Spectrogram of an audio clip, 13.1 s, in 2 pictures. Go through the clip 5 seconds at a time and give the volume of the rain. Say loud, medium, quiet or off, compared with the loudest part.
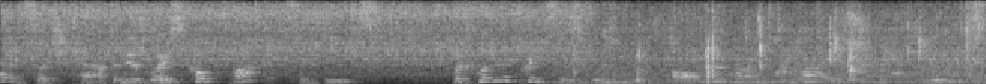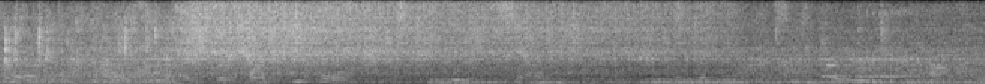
medium, loud, medium.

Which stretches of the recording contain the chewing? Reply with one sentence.
The chewing can be heard from 3.8 to 6.0 s.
